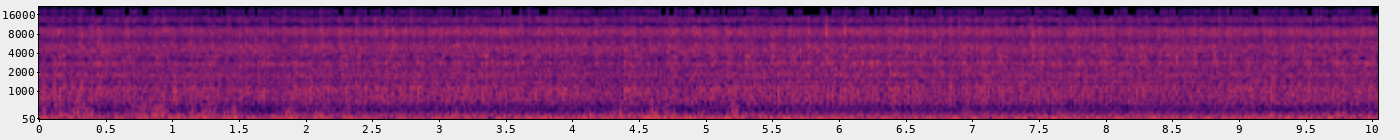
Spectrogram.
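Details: Rebuilt 1974 Mopar 400 big block V8 on a run stand, first start and break-in: deep, steady rumble at fast idle with an even beat and no knock or tick; normal run.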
